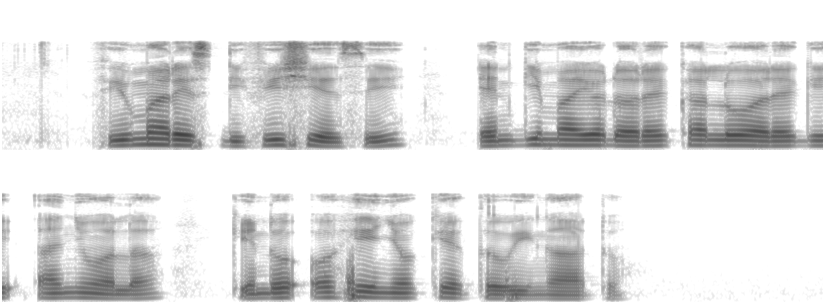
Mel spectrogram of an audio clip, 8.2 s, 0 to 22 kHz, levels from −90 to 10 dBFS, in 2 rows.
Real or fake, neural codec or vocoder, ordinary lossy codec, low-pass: real; none; none; 7.2 kHz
